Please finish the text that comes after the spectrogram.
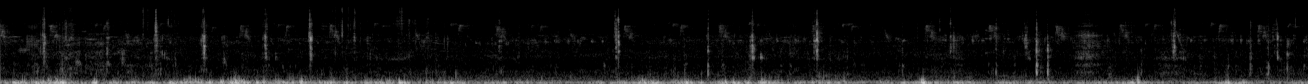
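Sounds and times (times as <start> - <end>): person chewing food: 0.0 - 13.0
steady low rumble: 0.0 - 13.0
wet smacks and clicks: 0.2 - 3.8, 6.1 - 13.0.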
